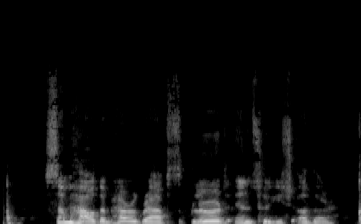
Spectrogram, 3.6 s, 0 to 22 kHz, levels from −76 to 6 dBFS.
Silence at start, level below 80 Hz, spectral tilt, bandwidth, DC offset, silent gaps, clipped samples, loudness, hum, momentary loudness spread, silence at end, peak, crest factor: 0.05 s; -60 dBFS; -7 dB/octave; 11.5 kHz; under 0.1%; none; under 0.1%; -19 LUFS; none; 13 LU; 0 s; -2 dBFS; 16 dB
